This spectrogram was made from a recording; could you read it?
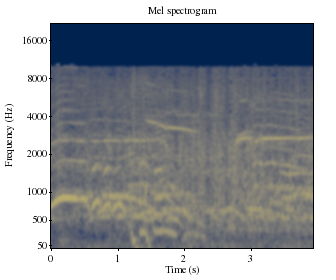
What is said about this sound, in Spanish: lo recibimos con un fuerte aplauso. ¡Ahí está la respuesta del público!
